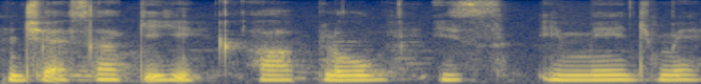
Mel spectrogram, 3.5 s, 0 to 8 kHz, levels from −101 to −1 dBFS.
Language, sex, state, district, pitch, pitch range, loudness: Hindi, male, Himachal Pradesh, Shimla, 170 Hz, 160-175 Hz, -17 LUFS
